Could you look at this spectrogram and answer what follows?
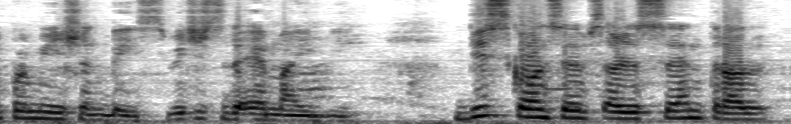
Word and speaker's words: MIB: The Management Information Base or the MIBs. A device's management information is maintained by the management agent in the Managed Device Management Information Base or MIB. Rhymes with read.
